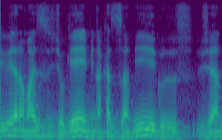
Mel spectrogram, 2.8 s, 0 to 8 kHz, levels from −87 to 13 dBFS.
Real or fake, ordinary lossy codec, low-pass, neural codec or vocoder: real; none; 7.2 kHz; none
